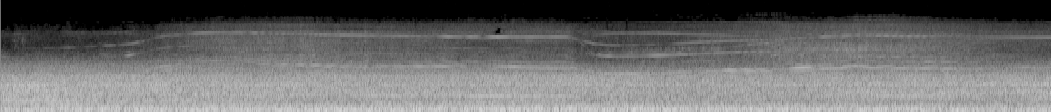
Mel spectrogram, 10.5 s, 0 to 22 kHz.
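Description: An FMS Cessna 182 1.5 m RC model plane flies overhead, its electric motor whining steadily and shifting pitch as it manoeuvres, loud and continuous with broadband wind noise throughout.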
